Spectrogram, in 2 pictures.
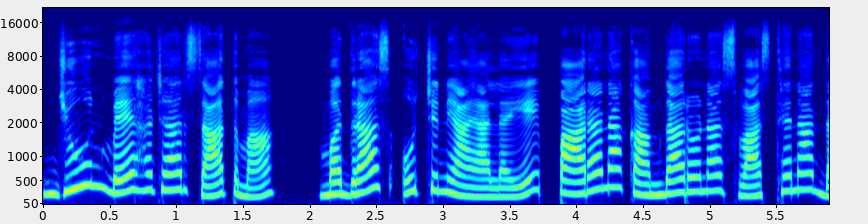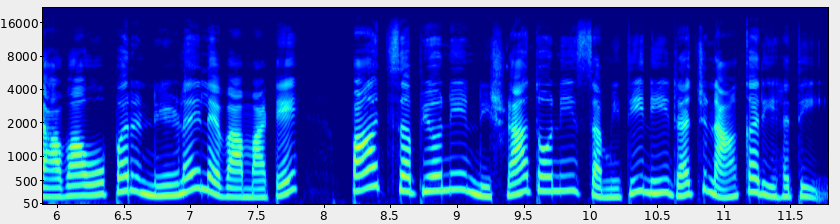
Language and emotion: Gujarati, neutral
